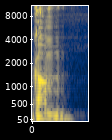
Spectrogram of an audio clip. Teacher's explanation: the root of the tongue is touching when you say gum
